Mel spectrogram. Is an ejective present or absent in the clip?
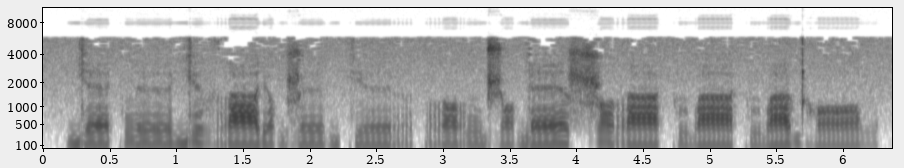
absent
